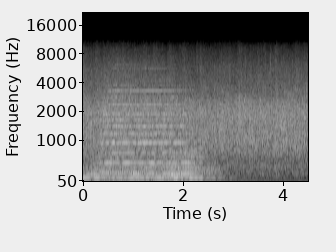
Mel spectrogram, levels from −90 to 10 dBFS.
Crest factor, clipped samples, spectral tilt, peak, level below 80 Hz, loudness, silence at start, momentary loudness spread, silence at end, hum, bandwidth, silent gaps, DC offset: 14 dB; under 0.1%; -5 dB/octave; -6 dBFS; -50 dBFS; -21 LUFS; 0 s; 6 LU; 0 s; none; 10.5 kHz; none; 0.3%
